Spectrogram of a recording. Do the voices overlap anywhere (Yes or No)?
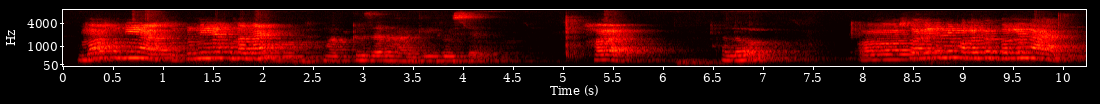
No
